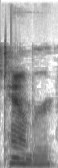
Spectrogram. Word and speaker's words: timbre: is and then tambour this is not pronounced timbre but as Tambor and that refers to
